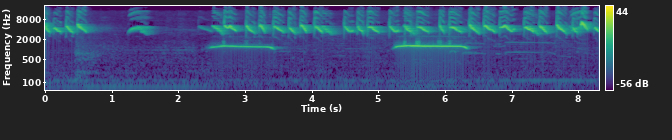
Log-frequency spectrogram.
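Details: Oriental white-eye on a bright morning: fast, high twittering chirps repeated several times a second, broken by a pause, with two long steady lower whistles running beneath the chatter.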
